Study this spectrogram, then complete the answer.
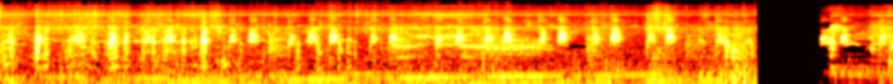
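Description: Crested ducks on a farm quack in a busy, overlapping chorus of repeated calls, moderately near, before a brief dropout and a few more quacks.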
